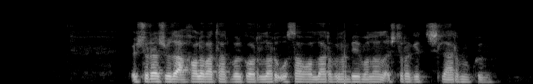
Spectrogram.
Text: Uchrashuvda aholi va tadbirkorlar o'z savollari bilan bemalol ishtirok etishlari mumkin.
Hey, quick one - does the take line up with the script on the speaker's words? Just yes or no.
yes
